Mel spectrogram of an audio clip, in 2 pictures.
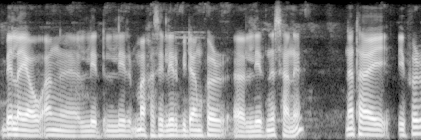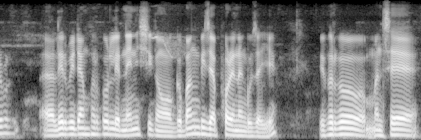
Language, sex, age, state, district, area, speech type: Bodo, male, 45-60, Assam, Udalguri, urban, spontaneous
